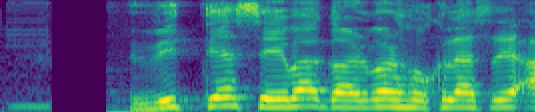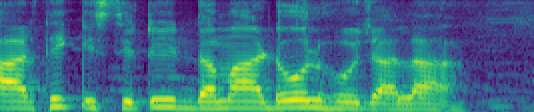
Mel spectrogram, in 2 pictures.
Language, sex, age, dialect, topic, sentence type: Bhojpuri, male, <18, Northern, banking, statement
